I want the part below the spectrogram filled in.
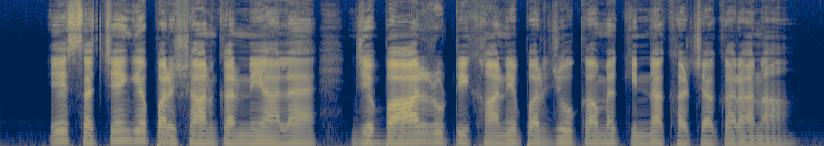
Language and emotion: Dogri, sad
